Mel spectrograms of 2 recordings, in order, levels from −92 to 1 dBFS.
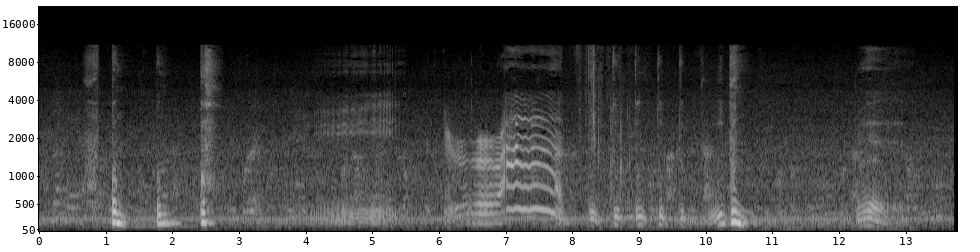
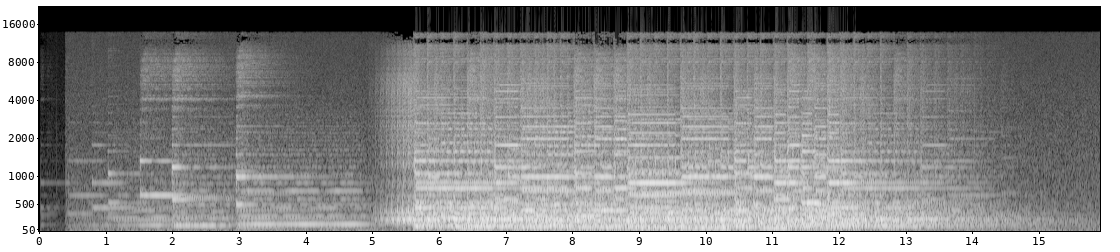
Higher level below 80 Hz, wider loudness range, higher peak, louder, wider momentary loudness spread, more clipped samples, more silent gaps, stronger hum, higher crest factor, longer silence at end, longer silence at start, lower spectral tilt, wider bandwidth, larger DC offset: second, -76 dBFS vs -28 dBFS; second, 7 LU vs 12 LU; second, -12 dBFS vs 0 dBFS; second, -34 LUFS vs -9 LUFS; about the same, 17 LU vs 19 LU; second, under 0.1% vs 0.2%; neither; neither; first, 22 dB vs 10 dB; about the same, 0.05 s vs 0.1 s; second, 0 s vs 0.45 s; first, -6 dB/octave vs -4.5 dB/octave; second, 11.5 kHz vs 14.5 kHz; neither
